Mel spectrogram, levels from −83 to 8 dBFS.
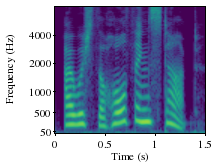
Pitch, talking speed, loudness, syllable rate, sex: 240 Hz, 240 wpm, -16 LUFS, 6.2 syllables/s, female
